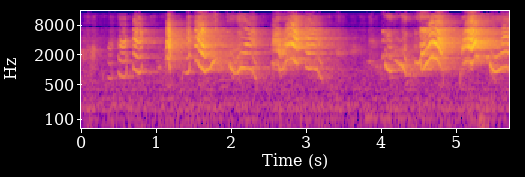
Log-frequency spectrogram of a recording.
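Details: Indoor pet ringneck parrot chattering in quick sequences of high, looping, speech-like notes, bursts rising and falling about twice a second with short gaps between phrases.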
